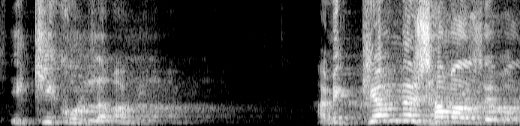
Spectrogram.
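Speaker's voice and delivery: rising to a high, loud panicked plea; acted dismay. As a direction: voice a man overwhelmed by what he has done. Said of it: "মাথায় হাত দিয়ে বলে".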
